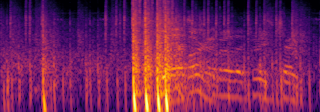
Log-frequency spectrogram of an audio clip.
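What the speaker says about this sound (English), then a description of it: "We got a heavy gun to the east, up the hill." Heavy gun firing from the east, up the hill, during a military field training exercise: a quick burst of loud automatic shots with rolling echo, preceded by scattered softer reports and faint talk.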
